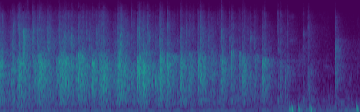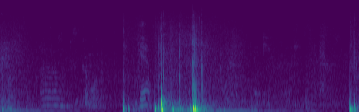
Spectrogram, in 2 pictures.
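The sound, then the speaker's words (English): Audience applause welcoming a speaker to the stage: dense clapping that gradually thins and fades out over several seconds. After a stretch of quiet, a few faint taps and knocks follow. “would you just put your hands together and welcome Leanne as she comes?”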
